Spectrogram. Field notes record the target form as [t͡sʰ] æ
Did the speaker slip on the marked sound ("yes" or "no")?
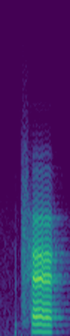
no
